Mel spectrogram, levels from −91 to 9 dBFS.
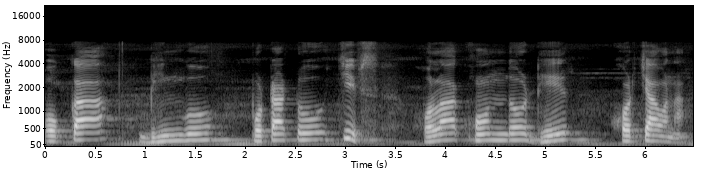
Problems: constant background noise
